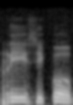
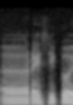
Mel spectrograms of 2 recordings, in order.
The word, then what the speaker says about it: risiko: Jadi yang benar itu adalah risiko, bukan resiko ya. Ternyata di KBBI yang baku itu adalah kata risiko. Baiklah, ada dua kata yaitu manajemen dan risiko.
